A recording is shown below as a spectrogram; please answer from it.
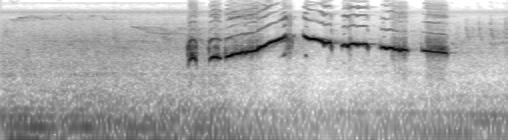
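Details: Orange-headed thrush song used to train cage birds, heard as a single long rising whistle that slides up, then falls in stepped, slurred notes, over low background hum.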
